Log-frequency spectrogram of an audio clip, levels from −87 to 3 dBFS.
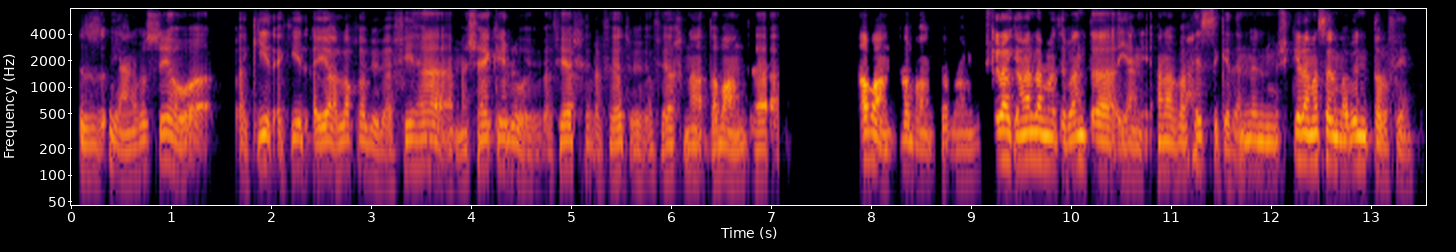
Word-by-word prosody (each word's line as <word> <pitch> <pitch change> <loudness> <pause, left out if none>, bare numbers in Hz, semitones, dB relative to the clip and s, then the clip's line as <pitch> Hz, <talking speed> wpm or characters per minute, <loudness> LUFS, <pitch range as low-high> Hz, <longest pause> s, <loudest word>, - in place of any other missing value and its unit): بالض 115 -2 -4
يعني 100 +1 -4
بُصي 130 +5 -2
هو 120 -6 -1 0.2
أكيد 145 0 -1
أكيد، 130 -1 -5
أي 120 - +3
علاقة 125 +1 -2
بيبقى 105 -4 -6
فيها 130 0 -2
مشاكل 130 +5 -3
وبيبقى 90 -5 -7
فيها 125 0 0
خلافات 115 -1 -7
ويبقى 100 +1 -8
فيها 110 +3 -4
خناق - - -5
طبعًا، - - 0
ده 105 0 +2 0.9
طبعًا، 100 - +7
طبعًا، 105 -6 -2
طبعًا. 115 -4 -8
المشكلة 110 +10 +3
كمان 150 +1 +4
لمّا 145 -3 +5
تبقى 125 +1 -1
أنتَ 145 0 +3 0.3
يعني 110 0 -6
أنا 120 0 +1
باحِس 120 +5 -3
كده - - -6
إن 125 - -2
المشكلة 125 +5 +2
مثلًا 145 0 +4
ما 130 -3 +3
بين 140 +2 +5
الطرفين، 135 - -2
125 Hz, 165 wpm, -24 LUFS, 110-135 Hz, 0.9 s, طبعًا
